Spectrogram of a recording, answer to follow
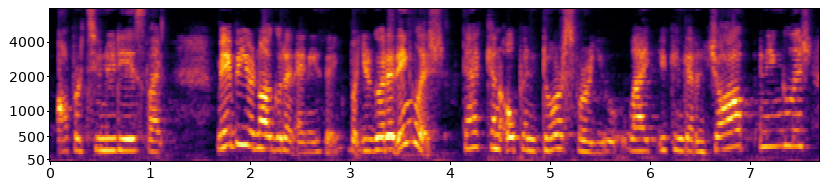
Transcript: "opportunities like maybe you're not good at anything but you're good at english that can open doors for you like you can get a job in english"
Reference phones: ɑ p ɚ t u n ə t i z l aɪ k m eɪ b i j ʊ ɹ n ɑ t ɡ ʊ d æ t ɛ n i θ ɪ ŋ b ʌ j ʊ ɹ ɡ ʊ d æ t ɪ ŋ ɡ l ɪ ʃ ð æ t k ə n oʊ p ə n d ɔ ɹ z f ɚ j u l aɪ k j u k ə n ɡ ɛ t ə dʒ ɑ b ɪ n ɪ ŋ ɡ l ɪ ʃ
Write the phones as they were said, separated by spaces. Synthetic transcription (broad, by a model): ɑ p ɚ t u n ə t i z l aɪ k m eɪ b i j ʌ ɹ n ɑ t ɡ ʊ d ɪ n ɛ n i θ ɪ ŋ b ʌ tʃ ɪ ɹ ɡ ʊ d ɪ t ɪ ŋ ɡ l ɪ ʃ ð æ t k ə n oʊ p ə n d ɔ ɹ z f ɚ j u l aɪ k j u k ə n ɡ ɛ t ə dʒ ɑ b ɪ n ɪ ŋ ɡ l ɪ ʃ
